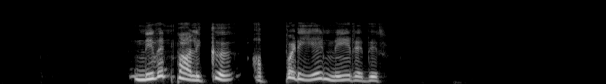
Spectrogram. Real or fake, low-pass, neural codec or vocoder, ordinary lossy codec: real; 7.2 kHz; none; none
